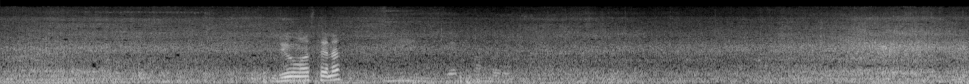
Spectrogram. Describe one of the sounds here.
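A river rushes steadily far below.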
